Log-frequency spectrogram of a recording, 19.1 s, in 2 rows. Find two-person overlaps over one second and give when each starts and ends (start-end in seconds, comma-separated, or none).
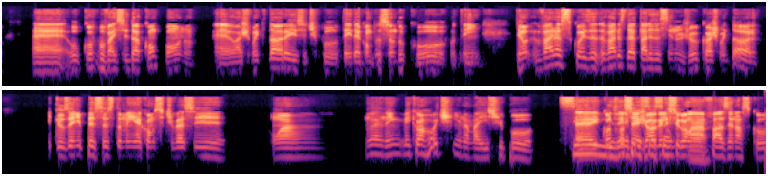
16.7-18.4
